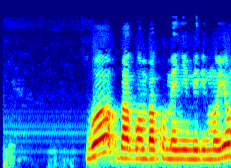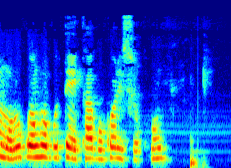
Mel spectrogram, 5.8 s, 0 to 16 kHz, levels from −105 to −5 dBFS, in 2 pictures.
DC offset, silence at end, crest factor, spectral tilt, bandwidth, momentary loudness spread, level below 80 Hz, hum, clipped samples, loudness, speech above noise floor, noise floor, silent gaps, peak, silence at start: under 0.1%; 0.45 s; 18 dB; -8 dB/octave; 10 kHz; 19 LU; -56 dBFS; none; under 0.1%; -17 LUFS; 50 dB; -67 dBFS; none; -2 dBFS; 1.1 s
